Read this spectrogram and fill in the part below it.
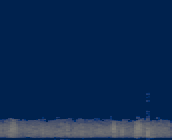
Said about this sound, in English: Hissing sound. Coming from that corner.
